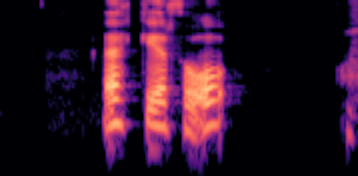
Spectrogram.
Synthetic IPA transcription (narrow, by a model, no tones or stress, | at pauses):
ɛhcɪɛɾ̥θuɔ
